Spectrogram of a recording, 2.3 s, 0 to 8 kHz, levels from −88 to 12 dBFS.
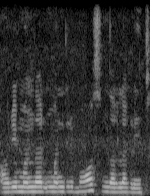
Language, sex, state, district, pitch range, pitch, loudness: Garhwali, female, Uttarakhand, Tehri Garhwal, 185-195 Hz, 195 Hz, -22 LUFS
